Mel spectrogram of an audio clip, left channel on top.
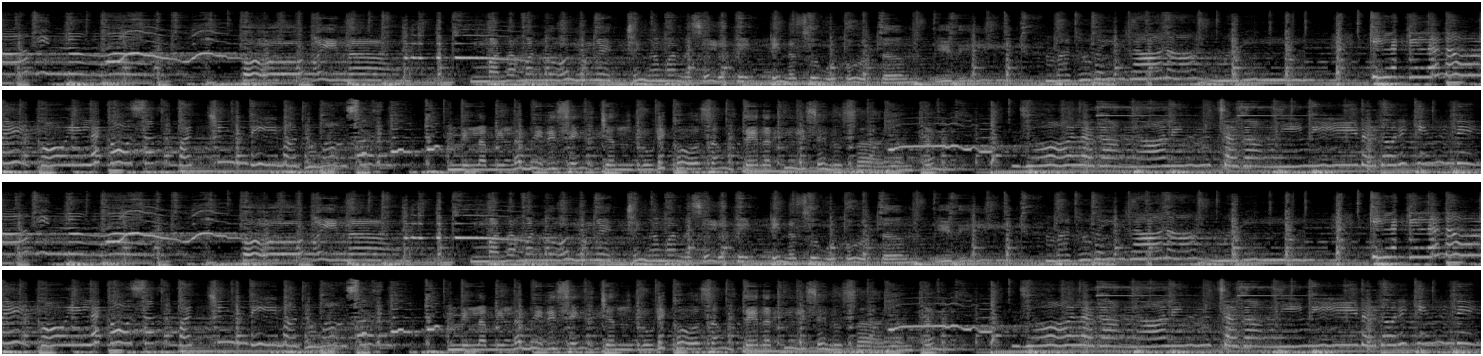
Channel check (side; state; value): both; identical; correlation 1.00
